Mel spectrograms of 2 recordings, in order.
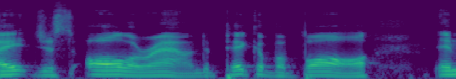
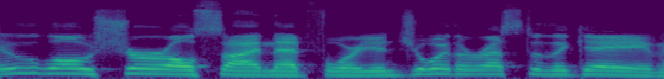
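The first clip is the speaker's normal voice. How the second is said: mock sports announcer voice; 3 semitones higher than usual. Retelling what Bill Walton said while signing an autograph: Bill Walton voice. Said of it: "his Bill Walton accent".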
